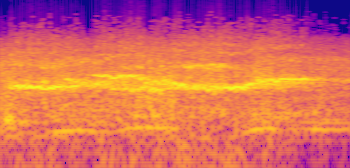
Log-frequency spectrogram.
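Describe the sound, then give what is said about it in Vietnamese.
Truck tires screech as the vehicle swerves and its outer wheel climbs a curb: a loud, sustained, high tonal squeal that wavers slightly in pitch and lasts throughout, easing off near the end. “chiếc cam nhông lết bánh rít lên, bánh xe ngoài leo lên lề một chiếc cầu trở lại xuống đường”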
